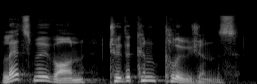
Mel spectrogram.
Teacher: Stressing conclusions because it's the key word in the sentence. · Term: sentence stress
